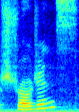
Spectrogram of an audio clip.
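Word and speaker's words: Sjögren's: And if you can help me pronounce these again, you said they were Sjogren's, Sjogren's.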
